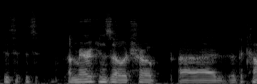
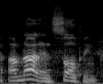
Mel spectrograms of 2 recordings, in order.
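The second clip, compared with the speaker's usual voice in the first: laughing; 8 semitones higher, 4 dB louder than usual. Real, not acted. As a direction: protest through laughter. Laughing protest.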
